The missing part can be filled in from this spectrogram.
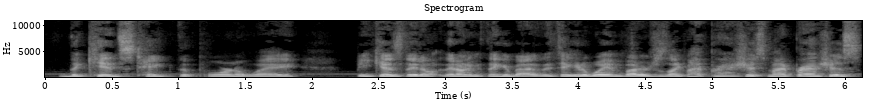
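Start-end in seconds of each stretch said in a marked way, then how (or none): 4.8-6.1 high, greedy creature voice, each word drawn out. Retelling a cartoon scene where a boy acts like Gollum: Gollum voice. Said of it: "he becomes like Gollum".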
